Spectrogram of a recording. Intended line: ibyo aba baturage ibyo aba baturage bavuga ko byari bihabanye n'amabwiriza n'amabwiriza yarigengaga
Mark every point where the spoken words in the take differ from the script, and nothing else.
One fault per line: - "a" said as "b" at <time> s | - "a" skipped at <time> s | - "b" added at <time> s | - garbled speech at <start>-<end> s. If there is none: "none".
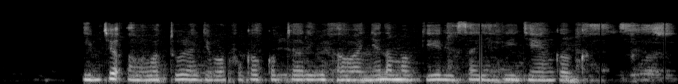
- "ibyo aba baturage" skipped at 2.1 s
- "n'amabwiriza" skipped at 4.7 s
